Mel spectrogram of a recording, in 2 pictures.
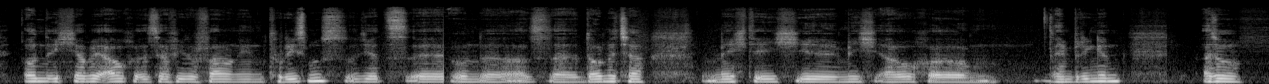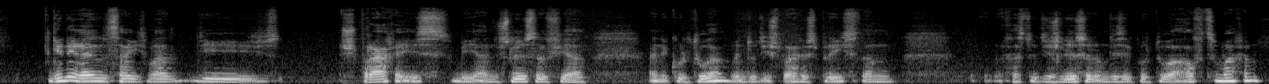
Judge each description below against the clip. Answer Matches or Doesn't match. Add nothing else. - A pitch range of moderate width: Matches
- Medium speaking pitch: Doesn't match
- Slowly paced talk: Matches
